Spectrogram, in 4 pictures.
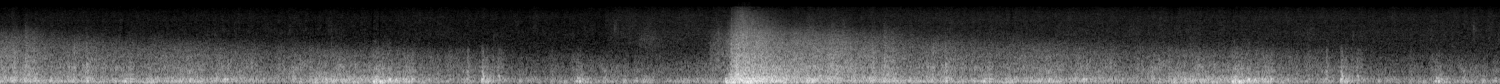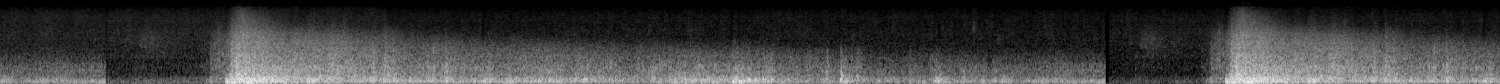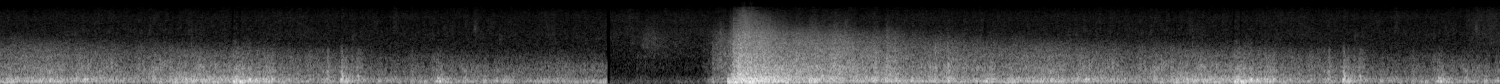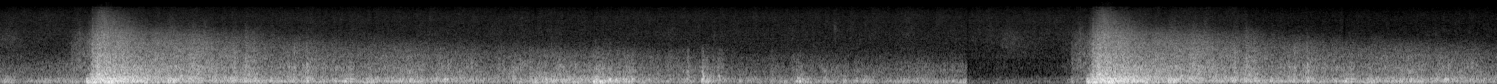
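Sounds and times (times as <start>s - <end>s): thunder claps rumbling: 0.0s - 16.1s, 17.1s - 26.1s, 27.1s - 36.1s, 37.1s - 54.7s, 55.7s - 59.9s
steady rain: 0.0s - 59.9s.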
